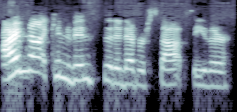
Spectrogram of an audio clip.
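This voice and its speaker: Woman host in her thirties, chatty, bright-pitched, dry and slightly dull recording. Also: very animated, normal speed, no room sound. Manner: chatty, acts out storybook lines when reading. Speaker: podcast host. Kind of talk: casual interview chat.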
